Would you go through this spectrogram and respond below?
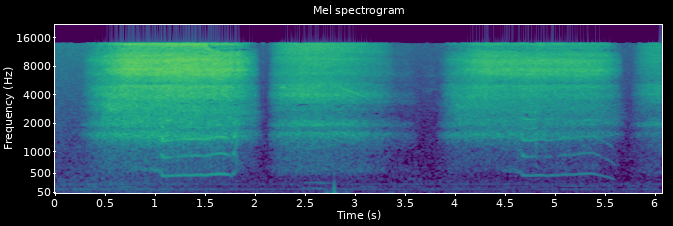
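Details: Person passed out asleep snoring again: loud, harsh breaths with a whistling, rattling quality, repeating about every two seconds.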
